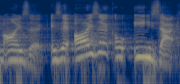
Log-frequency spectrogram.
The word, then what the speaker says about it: Isack: Honestly, I mean, I know my name is Isack because Isack, perfect. it's how I've been called my whole life. But, you know, like, I know Isack is the British way or English way to say my name.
